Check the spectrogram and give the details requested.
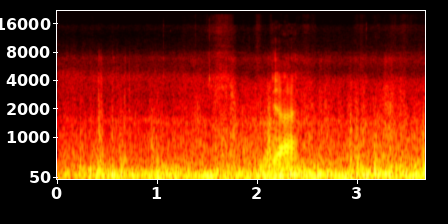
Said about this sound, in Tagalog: Lamig na hangin.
